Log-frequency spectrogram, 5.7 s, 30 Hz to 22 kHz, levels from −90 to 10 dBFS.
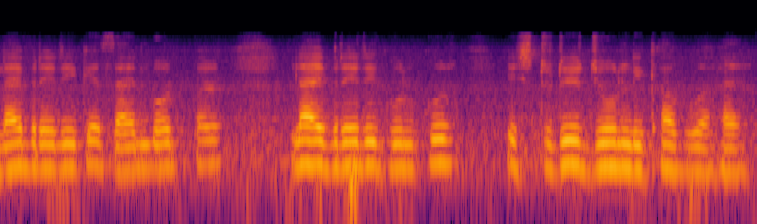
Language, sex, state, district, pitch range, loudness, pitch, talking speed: Hindi, female, Uttar Pradesh, Lucknow, 160-175 Hz, -17 LUFS, 165 Hz, 125 wpm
